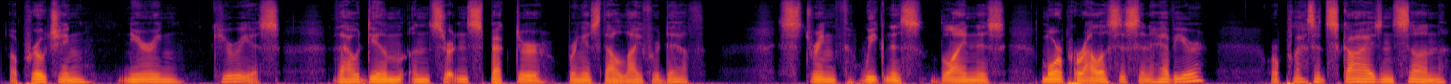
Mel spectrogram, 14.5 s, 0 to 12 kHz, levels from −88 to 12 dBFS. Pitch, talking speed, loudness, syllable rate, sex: 100 Hz, 95 wpm, -20 LUFS, 3.4 syllables/s, male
